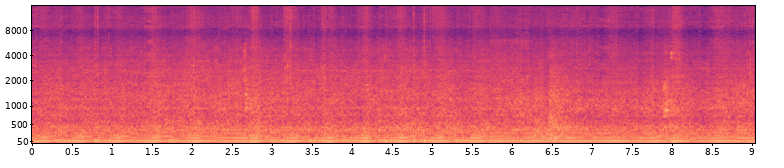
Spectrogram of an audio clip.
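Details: Meec SN210 snowblower small single-cylinder engine after removing a mounting screw that bolted into the fuel tank, following sputtering and dying: steady even chug with no misses or surging, smooth idle, running normally.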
